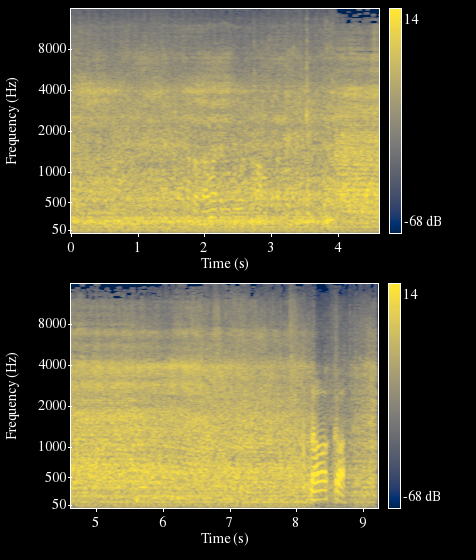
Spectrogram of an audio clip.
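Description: A hair dryer blows with a steady whir.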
